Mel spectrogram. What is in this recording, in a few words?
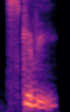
"skivvy", Indian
